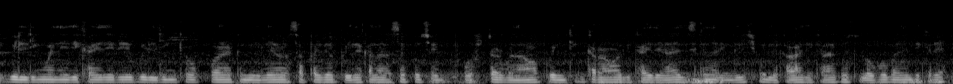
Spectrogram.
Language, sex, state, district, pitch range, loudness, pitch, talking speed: Hindi, male, Bihar, Araria, 105-110 Hz, -30 LUFS, 110 Hz, 250 wpm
